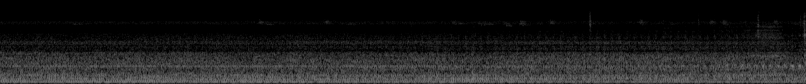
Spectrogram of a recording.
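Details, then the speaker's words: Vintage oscillating electric fan on the wrong cord, feeling stiff: steady hum with a soft whir, running noticeably slow and labored. It is a slow-running motor likely needing servicing; the owner suspects it may be miswired or the stiff cord may contribute. "I think this fan is in need of servicing because it feels a little stiff and it acts like it's running a little bit slow"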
